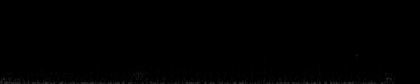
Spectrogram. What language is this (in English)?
Norwegian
